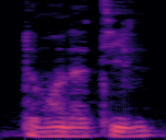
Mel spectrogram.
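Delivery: plain reading voice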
